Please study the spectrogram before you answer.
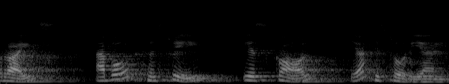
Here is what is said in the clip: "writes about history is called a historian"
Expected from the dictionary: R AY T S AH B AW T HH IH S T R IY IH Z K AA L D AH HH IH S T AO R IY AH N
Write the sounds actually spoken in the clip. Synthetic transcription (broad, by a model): R AY T S AH B AW T HH IH S T R IY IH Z K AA L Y AH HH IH S T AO R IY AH N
